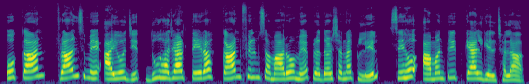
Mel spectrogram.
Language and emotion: Maithili, neutral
